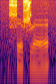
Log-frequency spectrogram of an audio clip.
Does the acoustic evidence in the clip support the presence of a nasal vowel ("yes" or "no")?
no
